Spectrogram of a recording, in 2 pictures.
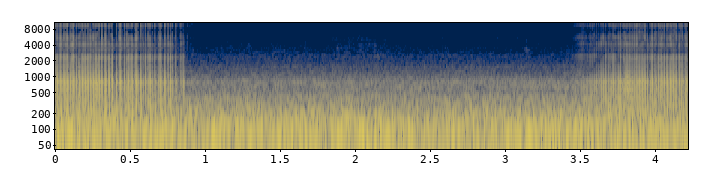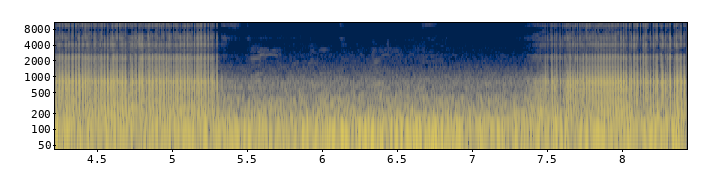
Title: Puppy snores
